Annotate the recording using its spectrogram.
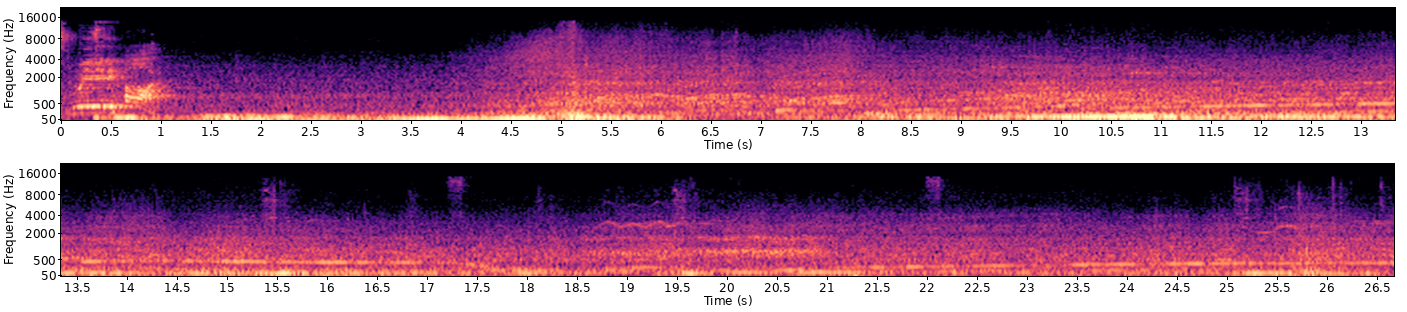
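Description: A racing car engine roars, revving up and climbing through the gears.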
